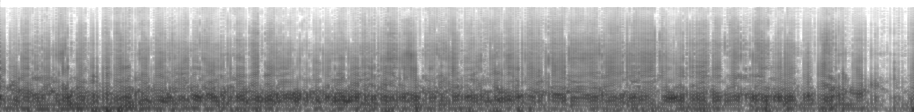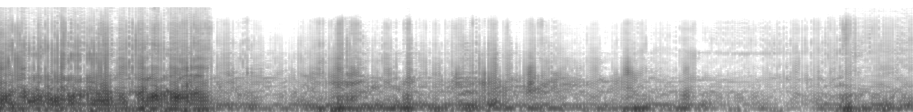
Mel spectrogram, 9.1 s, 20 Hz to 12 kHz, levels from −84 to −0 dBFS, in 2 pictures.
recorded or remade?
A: remade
